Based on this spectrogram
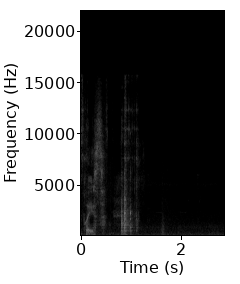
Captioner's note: key clinks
